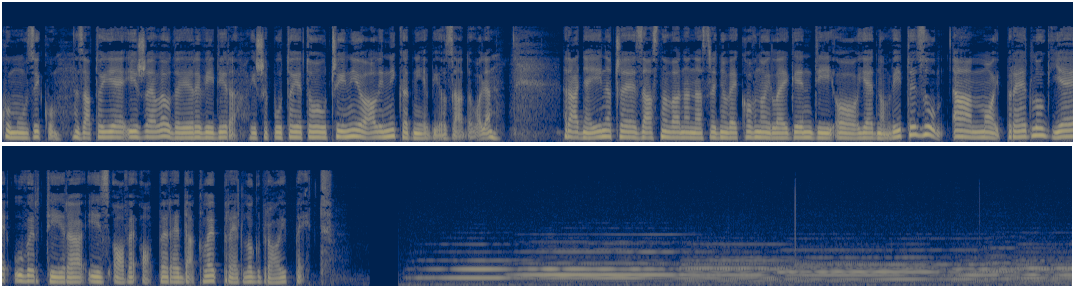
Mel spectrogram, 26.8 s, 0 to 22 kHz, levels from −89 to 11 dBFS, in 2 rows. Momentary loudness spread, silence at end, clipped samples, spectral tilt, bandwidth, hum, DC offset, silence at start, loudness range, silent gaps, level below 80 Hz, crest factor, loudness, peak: 15 LU; 0 s; under 0.1%; -5.5 dB/octave; 11 kHz; none; under 0.1%; 0 s; 13 LU; 17.98-18.32 s; -60 dBFS; 14 dB; -27 LUFS; -14 dBFS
